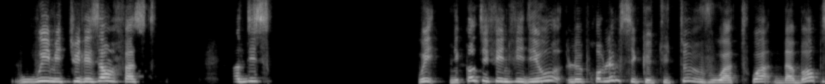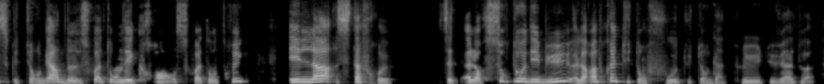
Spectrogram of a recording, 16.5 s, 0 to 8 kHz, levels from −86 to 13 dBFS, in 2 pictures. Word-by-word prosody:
Oui, 240 +9 +5
mais 270 -2 +3
tu 295 +3 +4
les 270 -1 +3
as 330 - +11
en 320 - +3
face, 255 -2 +1 0.9
tandis 285 +3 +2 1.5
Oui, 270 0 +1
mais 215 +1 -2
quand 325 +10 +1
tu 330 -3 0
fais 300 - +2
une 265 - +5
vidéo, 270 +7 +2
le 245 +2 0
problème 280 +9 0
c'est 265 -8 -4
que 220 - +2
tu 200 0 -7
te - - -6
vois 215 -8 +1
toi 255 +5 -1
d'abord, 195 - 0
puisque 260 - -9
tu 185 - -5
regardes, 205 +2 0
heu, 185 -1 -3
soit 180 - -4
ton 220 0 -3
écran, 210 0 0
soit - - -5
ton 185 -3 -6
truc 280 - -4 0.4
et 235 0 +6
là, 250 +3 +6
c'est 195 - -3
affreux. 175 -7 -2 0.5
Cet 210 -1 -2
alors 200 -4 +2
surtout 295 -3 0
au 275 - +3
début, 235 +6 +2
alors 210 +4 0
après 250 +6 +1
tu 260 -2 -11
t'en 200 -5 -6
fous, 200 +2 -8
tu 205 - -20
te - - -10
regardes 140 - -13
plus, 160 +1 -7
tu 120 - -12
vas 130 - -6
à - - -7
toi - - -12
235 Hz, 205 wpm, -24 LUFS, 205-275 Hz, 1.5 s, as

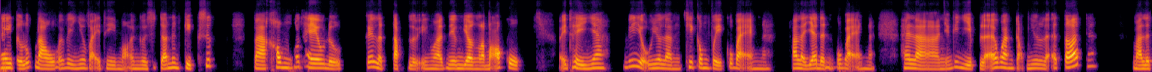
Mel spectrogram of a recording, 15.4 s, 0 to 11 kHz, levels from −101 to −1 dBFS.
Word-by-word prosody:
ngay 210 0 +4
từ 170 - +1
lúc 225 +7 -3
đầu. 165 -4 +3
Bởi 180 - -4
vì 195 -2 -3
như 190 +2 -3
vậy - - -3
thì 170 -3 -5
mọi 165 +1 -6
người 170 -1 -3
sẽ 165 - -15
trở 170 0 +3
nên 215 +1 0
kiệt 190 -3 -1
sức 295 -1 -5 0.5
và 175 -3 +5
không 215 +2 0
có 240 - -3
theo 200 -1 +6
được 165 -3 -1 0.3
cái 240 +1 +1
lịch 175 -7 -1
tập - - +3
luyện 165 0 -5
và 160 -2 +1
dần 175 -2 -1
dần 165 -2 +5
là 155 - +4
bỏ 165 - +3
cuộc. 175 -6 +1 0.5
Vậy 185 - -2
thì 190 -7 +2
nha, 200 +3 -1 0.2
ví 265 +5 -4
dụ - - +2
như 195 +2 0
là 175 -3 0 0.2
khi 240 - -1
công 210 -3 -1
việc 170 -5 0
của 205 - -4
bạn 170 -4 0
nè, 160 - -8 0.3
hay 190 - +4
là 180 - +3
gia 180 +3 +3
đình 190 +2 -2
của 195 - -4
bạn 170 -2 -1
nè, 160 - -8 0.4
hay 200 -2 +1
là 155 -5 +2
những 160 +4 -7
cái 240 - -5
dịp 170 -6 0
lễ - - +2
quan 215 -3 +2
trọng - - -5
như 185 +1 -3
lễ 175 -2 -3 0.2
Tết 235 +8 +9
á, 280 - -11 0.5
mà 170 -3 +3
lịch 170 +1 +1
185 Hz, 255 wpm, -23 LUFS, 170-205 Hz, 0.5 s, Tết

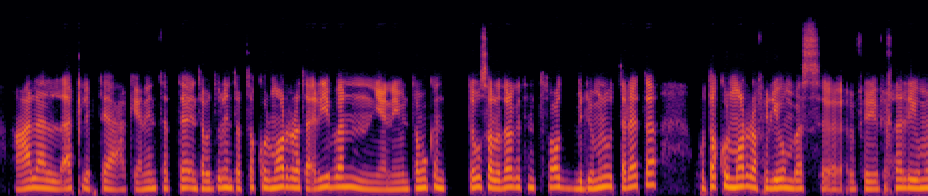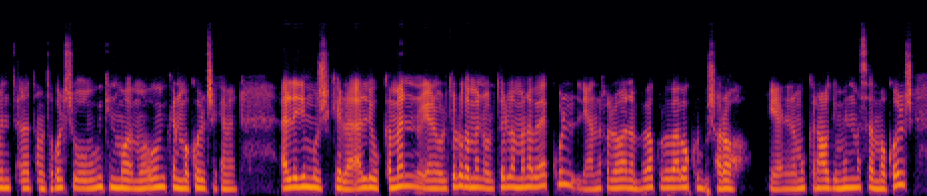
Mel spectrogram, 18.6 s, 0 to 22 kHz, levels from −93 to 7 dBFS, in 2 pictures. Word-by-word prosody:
على 175 +1 +2
الأكل 160 +1 -2
بتاعك، 145 -2 -6
يعني 150 +3 -3
أنت 165 0 -4
بت 165 - -10
أنت 165 -2 0
بتقول 160 +4 -1
أنت 175 -2 0
بتاكل 180 +2 -3
مرّه 180 0 +3
تقريبًا 195 +3 +2 0.3
يعني 140 +1 +1
أنت 150 +2 -4
ممكن 175 0 +1 0.2
توصل 180 -1 +2
لدرجة 185 +3 +2
إن - - -2
أنت 180 - -3
تقعد 190 +1 +1
باليومين 165 +2 -1
وال3 205 +4 +1 0.4
وتاكل 200 +3 +2
مرّه 195 0 +5
في 170 - -7
اليوم 170 +1 +3
بس 160 0 -2 0.4
في 150 -1 -2
في 150 - -9
خلال 175 0 -1
يومين 170 +1 +2
3 165 0 -5
ماتاكلش، 175 +3 -2
وممكن 175 +3 0
وممكن 175 +3 +1
ما 165 - +3
آكُلش 165 0 +1
كمان، 150 -2 -4 0.4
قال 170 +1 +6
لي 190 - +6
دي 195 - +5
المشكلة، 175 -4 +2
قال 170 - +3
لي 185 - +3
وكمان 200 +5 +2
يعني 165 0 +2
وقُلت 160 +3 -4
له 210 - +2
كمان 185 -2 +2
قُلت 160 +1 -5
له 190 0 +1
لمّا 185 - +1
أنا 195 - +1
باكل 230 +4 -2
يعني 145 - -5
عارفة 165 +2 -6
اللي 165 - 0
هو 175 - +1
أنا 170 -1 0
باكُل، 180 +3 -3
باكُل 180 0 0
بشراهة، 160 -1 -1 0.2
يعني 150 +1 -3
أنا 155 - -4
ممكن 170 +1 -3
أقعد 170 0 +1
يومين 175 +2 +2
مثلًا 185 0 -1
ما 155 -1 +1
آكلش، 220 +8 0
175 Hz, 225 wpm, -23 LUFS, 160-185 Hz, 0.4 s, قال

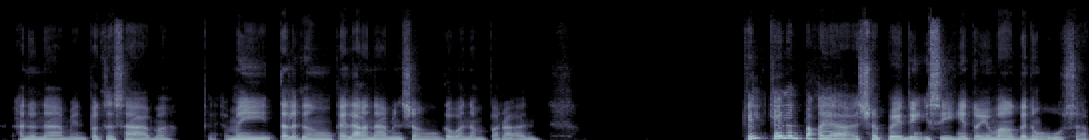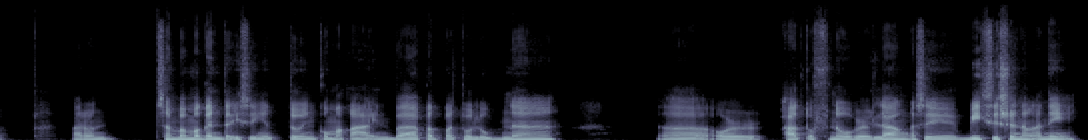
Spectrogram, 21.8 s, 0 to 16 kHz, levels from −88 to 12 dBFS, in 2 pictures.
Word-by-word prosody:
ano 135 -1 -1
namin, 125 -1 -3
pagsasama. 125 -2 -2 0.2
Pe 175 -2 -18 0.2
may 135 -1 +2
talagang 145 0 +1
kailangan 135 0 +3
namin 130 0 0
siyang 130 -1 -3
gawan 130 -1 -2
ng 125 0 -3
paraan. 125 +1 -6 2.0
Kai 280 +4 +2
kailan 275 -1 +4
pa 230 - +4
kaya 200 - +3
siya 180 +1 0
pwedeng 160 -2 +3
isingit 140 -4 0
o 130 - +1
'yung 135 0 +2
mga 130 0 +3
gano'ng 130 -3 -1 0.2
usap? 120 - -8 0.6
Parang 135 - -4 0.4
saan 150 -1 0
ba 145 - +4
maganda 135 -2 +3
isingit? 125 -1 -2
Tuwing 125 -1 +1
kumakain 125 +1 -2
ba? 150 +2 +2
'Pag 140 -3 -3
patulog 125 0 -2
na? 150 +4 0 1.0
Ah, 120 -1 -2
or 125 0 -2 0.2
out 125 0 +1
of 125 - -7
nowhere 125 -2 0
lang? 155 +3 +2
Kasi 145 -2 0
busy 145 0 +3
siya 160 -2 +3
ng 145 - -1
ano, 150 +4 +1
eh 145 -4 +1
135 Hz, 130 wpm, -24 LUFS, 125-145 Hz, 2.0 s, kailan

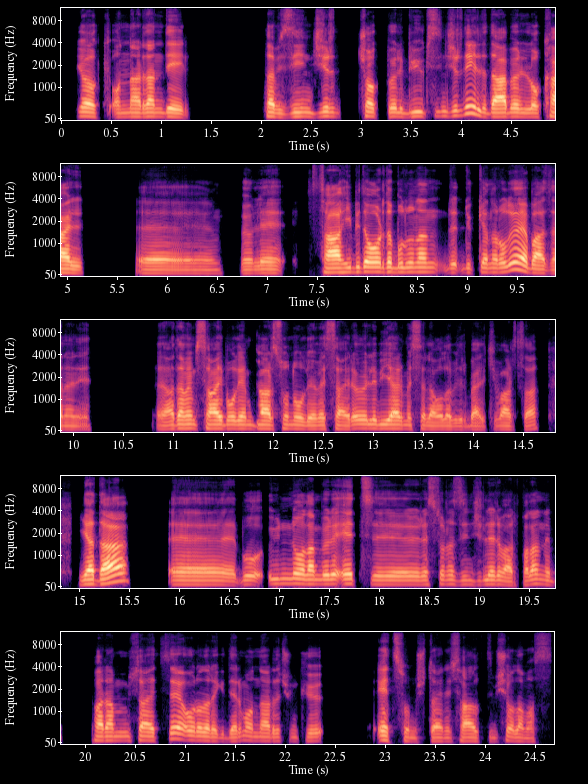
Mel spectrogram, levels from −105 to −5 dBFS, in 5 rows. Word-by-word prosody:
Yok, 130 -3 +4
onlardan 120 +1 -1
değil. 110 -4 +2 0.8
Tabii, 120 -4 +3
zincir 120 +3 -5 0.2
çok, 130 -3 -1
böyle, 120 -3 -3
büyük 130 +1 -3
zincir 135 +2 -9
değil 215 0 +3
de - - -7
daha, 120 0 +8
böyle, 120 -1 0
lokal, 115 -1 +3 0.6
eee, 100 -1 -3 0.2
böyle, 105 +1 -4 0.3
sahibi 130 +2 +5
de 150 - +8
orada 140 -1 +5
bulunan 135 -1 -1
dü 125 - -7
dükkânlar 130 +1 -4
oluyor 195 +10 +3
ya - - +8
bazen, 105 -4 +2
hani. 100 -1 -11 0.7
Adam 115 +4 0
hem 125 -2 -1
sahibi 120 0 +3
oluyor 120 0 0
hem 115 - -11
garson 120 +1 0
oluyor 110 -1 -2
vs. 110 - -11
öyle 125 +3 -2
bir 120 - -5
yer 120 -1 +3
mesela 110 -2 -7
olabilir 95 -2 -7
belki 95 - -8
varsa 100 -2 -6 0.4
ya 135 +2 +7
da, 215 +10 +10 0.4
eee, 120 -2 -1
bu 125 0 -4
ünlü 145 +1 -5
olan, 135 -2 +3
böyle, 135 +1 +2
et, 145 -2 -1
eee, 125 -1 -3
restoranı 130 +2 -8
zincirleri 125 +2 -6
var 105 -2 -2
falan. 140 -1 -3
Eee, 120 - -7 0.3
param 125 -1 0
müsaitse 125 +7 -1
oralara 125 -4 -1
giderim, 110 +5 -8
onlar 115 -3 -5
da 110 - -9
çünkü 110 +1 -12 0.6
et 135 -1 -1
sonuçta, 105 -2 -9
hani, 100 -2 -7
sağlıklı 105 -1 -5
bir - - -23
şey - - -6
olamaz. 95 -3 -9
120 Hz, 170 wpm, -22 LUFS, 110-130 Hz, 0.8 s, da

